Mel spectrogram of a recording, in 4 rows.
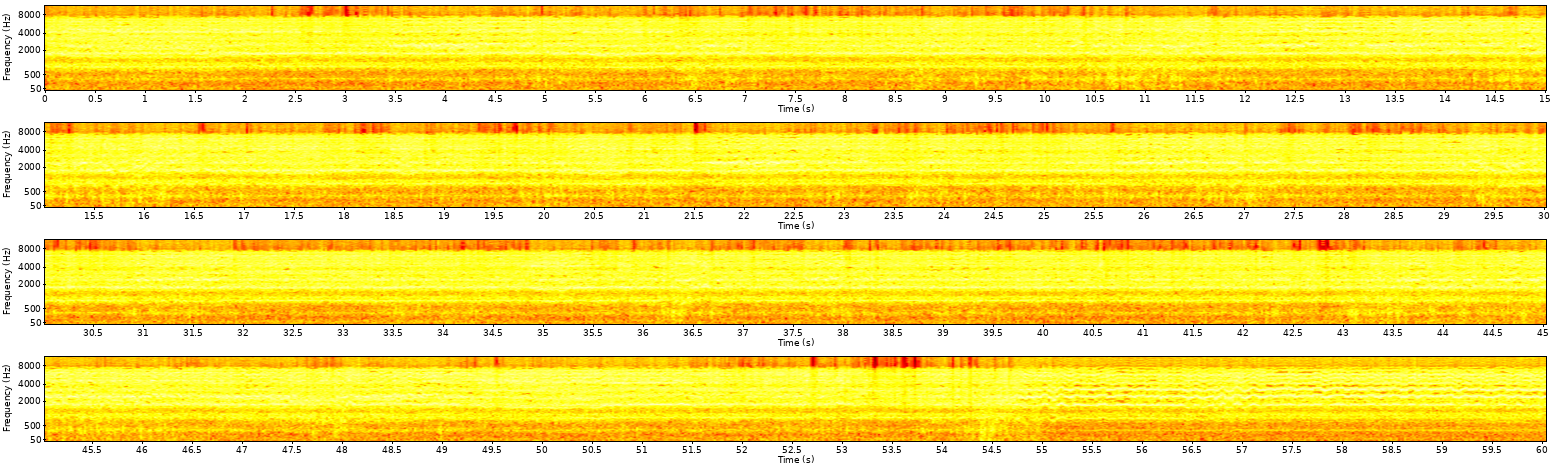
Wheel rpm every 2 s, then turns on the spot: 220, 230, 220, 230, 230, 240, 230, 230, 230, 230, 220, 220, 230, 230, 230, 230, 240, 230, 240, 230, 230, 230, 220, 220, 220, 220, 230, 170, 110, 110.
none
